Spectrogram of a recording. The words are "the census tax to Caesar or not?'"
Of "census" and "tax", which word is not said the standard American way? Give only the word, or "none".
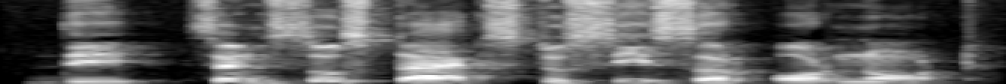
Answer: none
